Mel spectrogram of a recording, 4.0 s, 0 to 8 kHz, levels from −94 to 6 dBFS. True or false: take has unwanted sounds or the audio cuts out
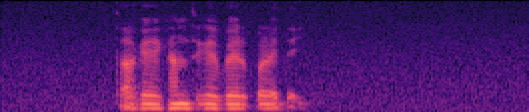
false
